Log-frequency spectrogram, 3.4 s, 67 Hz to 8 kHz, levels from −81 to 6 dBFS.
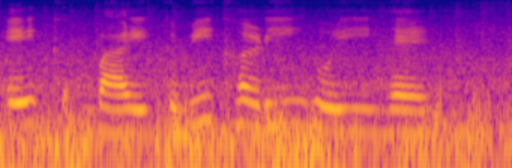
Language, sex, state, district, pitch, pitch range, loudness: Hindi, female, Madhya Pradesh, Dhar, 175 Hz, 125-185 Hz, -14 LUFS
